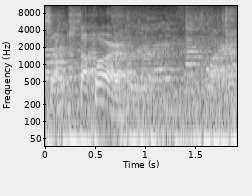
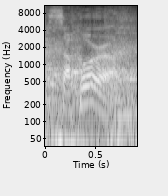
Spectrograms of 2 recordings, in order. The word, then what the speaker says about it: Sakura: How you pronounce the place? Sakura. Sakura.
